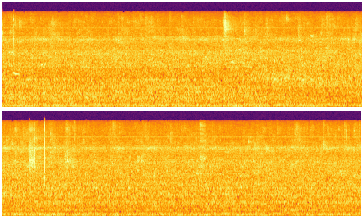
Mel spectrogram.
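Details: Loud steady rumble of a passing train or vehicle with broadband noise, no animal sound heard.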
